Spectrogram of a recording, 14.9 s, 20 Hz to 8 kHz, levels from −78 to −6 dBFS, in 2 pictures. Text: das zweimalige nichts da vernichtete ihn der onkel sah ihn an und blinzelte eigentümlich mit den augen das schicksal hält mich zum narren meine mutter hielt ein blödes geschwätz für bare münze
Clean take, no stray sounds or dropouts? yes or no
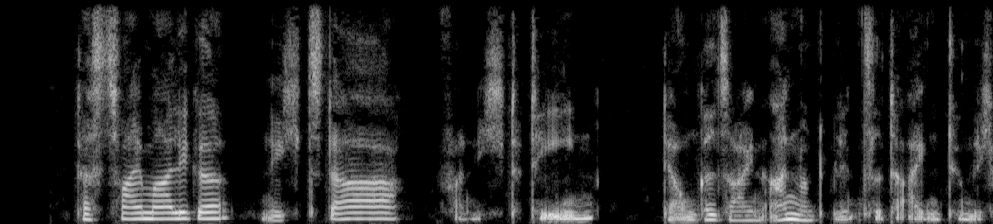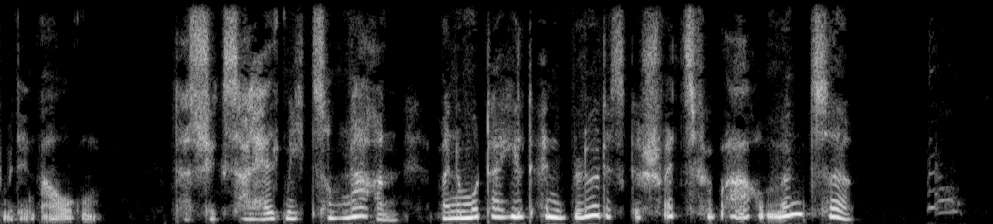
no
